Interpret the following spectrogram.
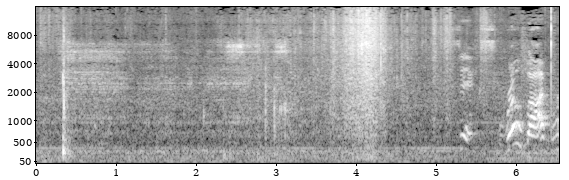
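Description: Quiet room with a soft click near the start. About four seconds in there is one short rustle of tissue paper being pulled out of a gift bag.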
